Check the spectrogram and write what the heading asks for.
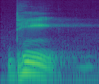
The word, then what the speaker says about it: dhi: Udhara, dhi, that syllable, dhi, like buddhi.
